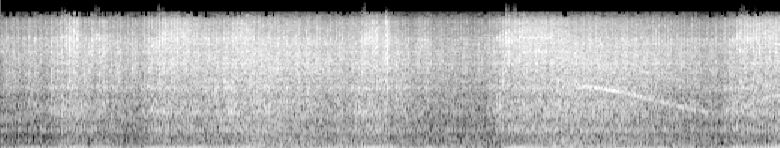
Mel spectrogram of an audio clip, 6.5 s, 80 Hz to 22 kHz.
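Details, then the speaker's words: 1967 (stated 1867) Land Rover Series 2a petrol engine just after swapping Solex carburettor for Zenith, new vacuum advance line, primed; runs loud and rough with sharp pops through the rumble, backfiring, cause not yet found. "I don't know. I got to find out about that backfiring there. So, I'll work out what's going on with this backfiring."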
